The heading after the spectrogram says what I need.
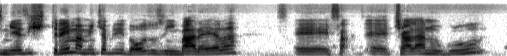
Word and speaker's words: Çalhanoğlu: Çalhanoğlu, né? Às vezes não pronuncia o G.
